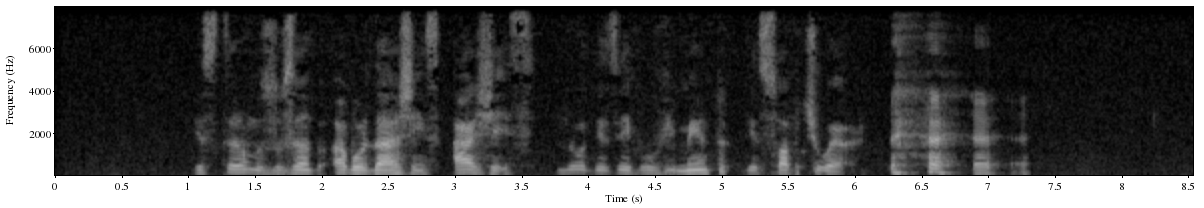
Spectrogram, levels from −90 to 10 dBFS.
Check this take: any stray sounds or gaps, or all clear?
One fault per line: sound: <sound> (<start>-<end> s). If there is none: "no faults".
sound: laugh (6.2-7.3 s)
